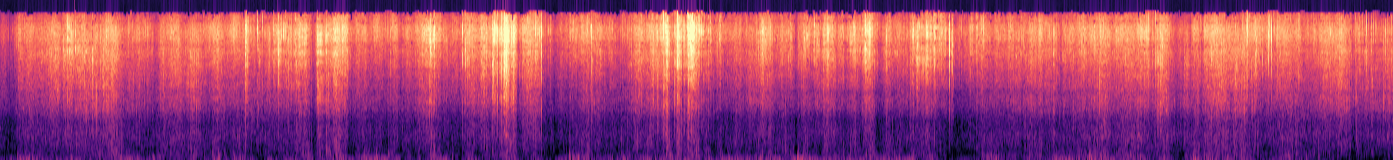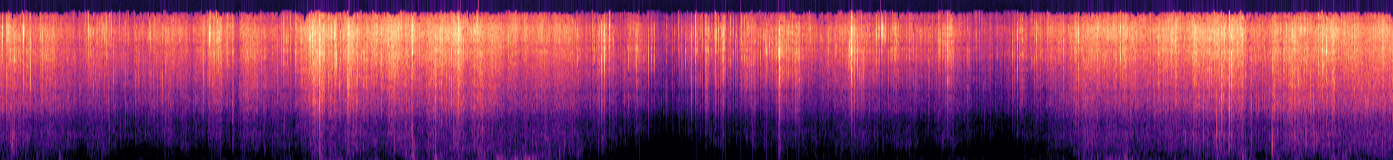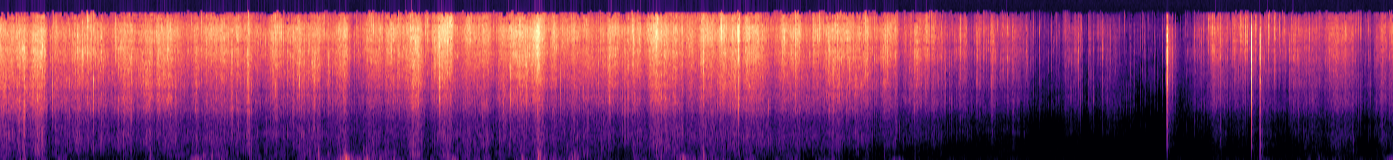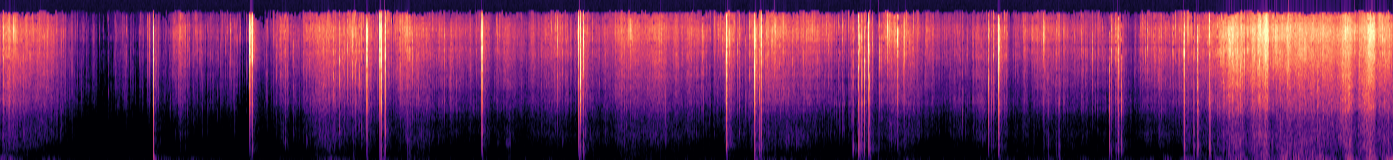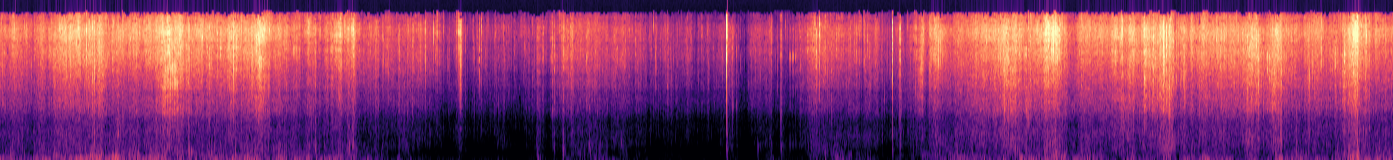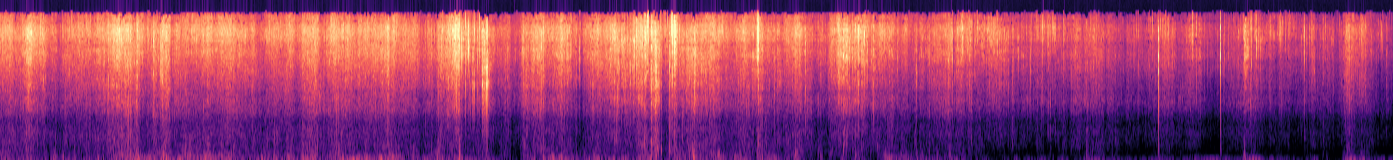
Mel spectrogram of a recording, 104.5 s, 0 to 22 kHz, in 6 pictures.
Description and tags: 20180129 Bubble wrap
bubble, onesoundperday2018, plastic, wrap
